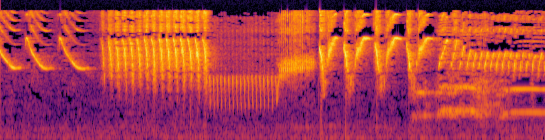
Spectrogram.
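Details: ["Canary training song, the bird's most powerful singing: downward-sweeping whistles open, then a fast buzzy high trill, a steady lower rolling tour, and sharp V-shaped notes ending in a level whistled phrase."]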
